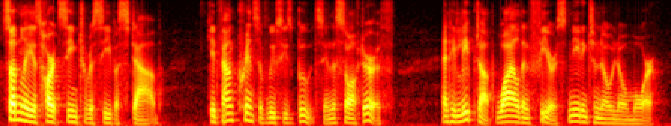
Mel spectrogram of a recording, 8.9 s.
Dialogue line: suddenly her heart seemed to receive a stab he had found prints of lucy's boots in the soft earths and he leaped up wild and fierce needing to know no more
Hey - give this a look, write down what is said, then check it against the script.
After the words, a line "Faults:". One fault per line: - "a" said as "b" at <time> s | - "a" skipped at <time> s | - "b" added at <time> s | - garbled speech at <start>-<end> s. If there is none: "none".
suddenly his heart seemed to receive a stab he had found prints of lucy's boots in the soft earth and he leaped up wild and fierce needing to know no more
Faults:
- "her" said as "his" at 0.4 s
- "earths" said as "earth" at 4.8 s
